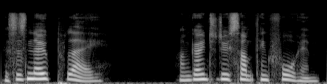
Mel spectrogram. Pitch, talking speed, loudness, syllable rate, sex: 205 Hz, 220 wpm, -17 LUFS, 5.5 syllables/s, female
